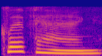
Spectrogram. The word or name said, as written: cliff-hang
